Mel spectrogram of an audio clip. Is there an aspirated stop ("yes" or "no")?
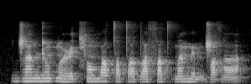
yes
